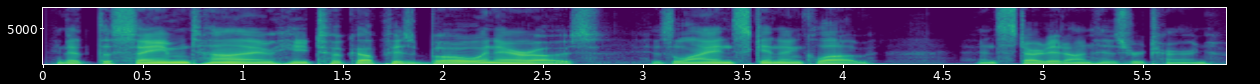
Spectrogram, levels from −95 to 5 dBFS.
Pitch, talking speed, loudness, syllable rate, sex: 100 Hz, 225 wpm, -18 LUFS, 4.9 syllables/s, male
